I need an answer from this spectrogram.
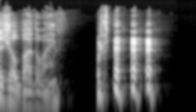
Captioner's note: laugh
